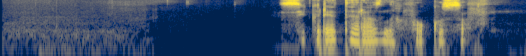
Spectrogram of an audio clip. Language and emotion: Russian, neutral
